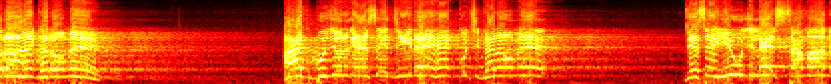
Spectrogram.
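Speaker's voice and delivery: high, loud, ringing declamation with long pauses; full-force preaching plea. Real, not acted. Preacher pleads against parents' humiliation at home, crying out loudly. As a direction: cry out to the whole hall.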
